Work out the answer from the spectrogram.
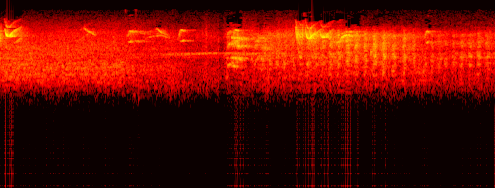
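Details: Female swallow tanager giving very high, thin chips and a short buzzy rattling burst, with sharp clicks scattered between the notes.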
